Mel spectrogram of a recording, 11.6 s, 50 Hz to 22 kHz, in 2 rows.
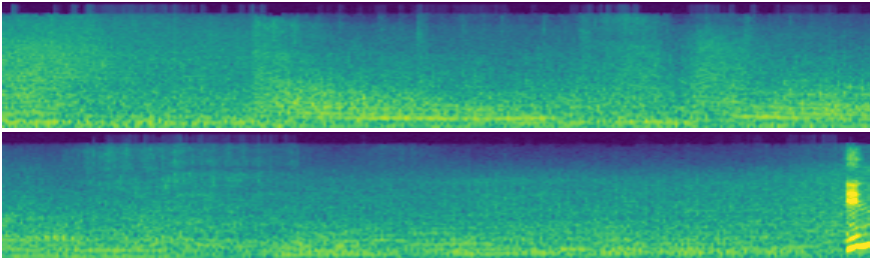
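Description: A 1968 Alfa Romeo T33-2 Longtail racing in a video game, its engine screaming loud and close as the pitch climbs and drops through gear changes, joined by other race cars.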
